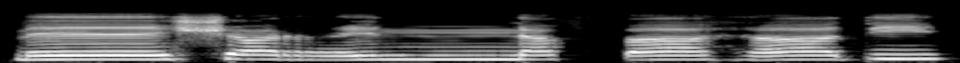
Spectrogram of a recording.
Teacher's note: یہاں پہ را کو ہم نے باریک پڑھنا ہے کیونکہ اس کے نیچے زیر ہے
